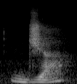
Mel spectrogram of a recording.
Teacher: ja is actually um a combination of d followed by zh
